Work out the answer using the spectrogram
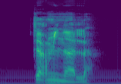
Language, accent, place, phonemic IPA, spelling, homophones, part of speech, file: French, France, Lyon, /tɛʁ.mi.nal/, terminale, terminal / terminales, adjective / noun, LL-Q150 (fra)-terminale.wav
- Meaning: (adjective) feminine singular of terminal; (noun) final year in high school, twelfth grade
